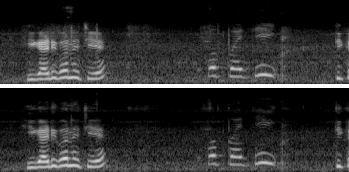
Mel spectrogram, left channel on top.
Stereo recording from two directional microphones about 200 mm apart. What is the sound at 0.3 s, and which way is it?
Speech, 35° right (ahead or behind).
